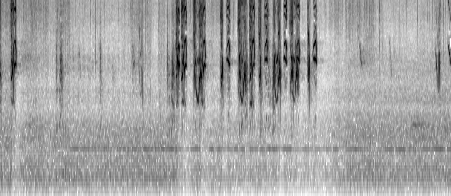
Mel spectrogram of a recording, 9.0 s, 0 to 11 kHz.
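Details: A flock of sparrows comes to be fed, 20 March 2021. After a quiet start, a burst of rapid, high chirps runs for about three seconds, then fades back into steady hiss and a faint hum.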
